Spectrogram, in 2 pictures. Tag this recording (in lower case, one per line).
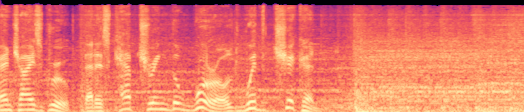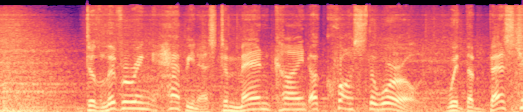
music
speech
